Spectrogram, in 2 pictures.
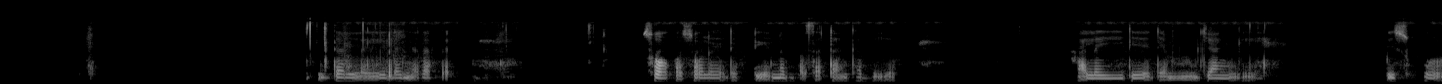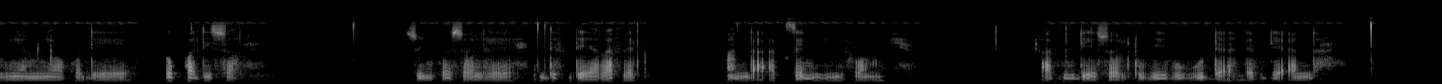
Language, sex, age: Wolof, female, 25-35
